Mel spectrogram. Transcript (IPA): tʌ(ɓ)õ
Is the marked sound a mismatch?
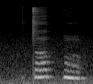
yes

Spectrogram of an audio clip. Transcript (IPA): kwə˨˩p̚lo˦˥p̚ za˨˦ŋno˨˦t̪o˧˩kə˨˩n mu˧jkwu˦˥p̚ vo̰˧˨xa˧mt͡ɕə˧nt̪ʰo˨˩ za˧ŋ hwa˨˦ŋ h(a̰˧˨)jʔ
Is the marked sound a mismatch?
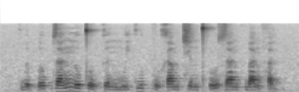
no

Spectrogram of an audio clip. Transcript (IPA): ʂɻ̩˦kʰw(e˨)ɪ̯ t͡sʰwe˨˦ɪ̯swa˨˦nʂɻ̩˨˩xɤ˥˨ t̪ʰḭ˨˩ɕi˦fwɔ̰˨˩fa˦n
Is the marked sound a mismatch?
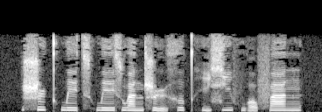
no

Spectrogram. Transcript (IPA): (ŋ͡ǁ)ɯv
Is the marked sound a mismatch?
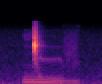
no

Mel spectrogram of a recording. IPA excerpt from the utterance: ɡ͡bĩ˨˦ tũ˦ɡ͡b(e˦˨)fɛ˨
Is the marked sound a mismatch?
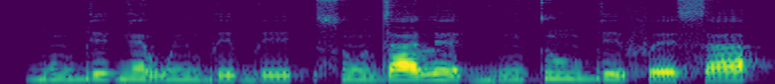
no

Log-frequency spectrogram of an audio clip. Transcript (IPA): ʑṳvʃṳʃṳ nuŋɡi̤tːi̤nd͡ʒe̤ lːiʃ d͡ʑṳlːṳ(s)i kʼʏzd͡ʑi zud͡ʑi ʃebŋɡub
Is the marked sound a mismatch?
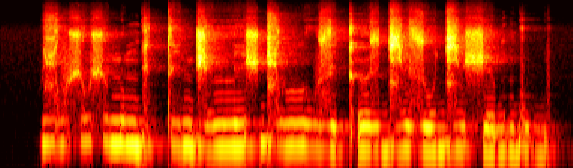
yes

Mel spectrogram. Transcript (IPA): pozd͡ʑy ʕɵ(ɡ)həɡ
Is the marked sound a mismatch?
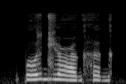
no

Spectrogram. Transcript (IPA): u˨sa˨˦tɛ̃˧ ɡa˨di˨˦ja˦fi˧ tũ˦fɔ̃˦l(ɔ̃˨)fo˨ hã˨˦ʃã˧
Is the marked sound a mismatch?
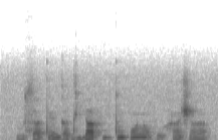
yes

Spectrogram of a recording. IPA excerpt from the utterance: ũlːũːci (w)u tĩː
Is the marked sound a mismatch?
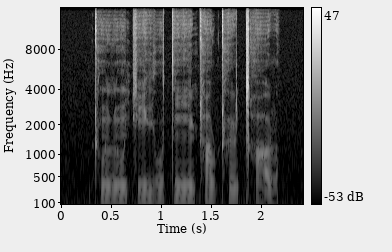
yes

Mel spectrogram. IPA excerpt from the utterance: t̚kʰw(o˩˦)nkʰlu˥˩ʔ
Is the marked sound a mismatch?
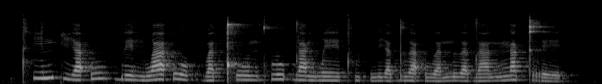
yes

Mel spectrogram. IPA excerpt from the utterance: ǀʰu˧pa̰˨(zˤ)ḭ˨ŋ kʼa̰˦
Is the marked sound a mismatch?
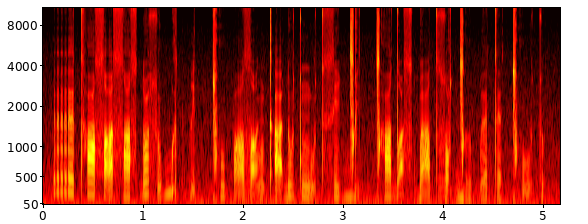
no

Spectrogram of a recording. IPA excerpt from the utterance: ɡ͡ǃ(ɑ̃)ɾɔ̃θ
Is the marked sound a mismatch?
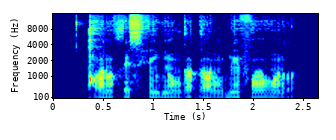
yes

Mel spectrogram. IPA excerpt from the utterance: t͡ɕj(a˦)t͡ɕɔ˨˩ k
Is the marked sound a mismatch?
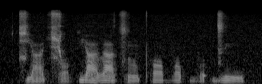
yes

